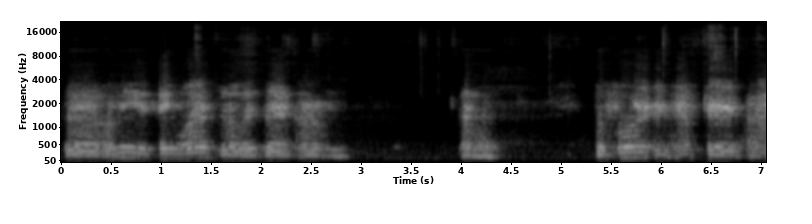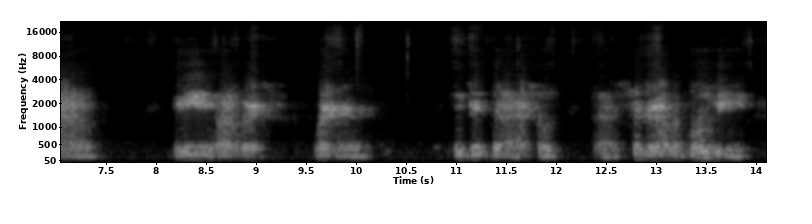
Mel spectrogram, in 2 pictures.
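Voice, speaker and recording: Man, low voice, hesitant interviewee, echoey phone-quality recording. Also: slow, pauses often, far from the mic. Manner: hesitant, many fillers. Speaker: interviewee in played clip. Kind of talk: interview answers.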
